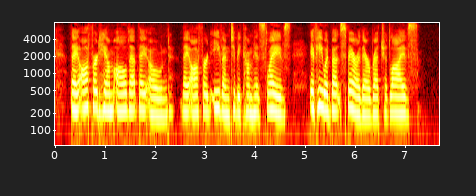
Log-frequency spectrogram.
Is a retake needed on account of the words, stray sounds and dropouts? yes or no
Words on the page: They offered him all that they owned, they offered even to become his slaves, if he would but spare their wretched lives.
no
